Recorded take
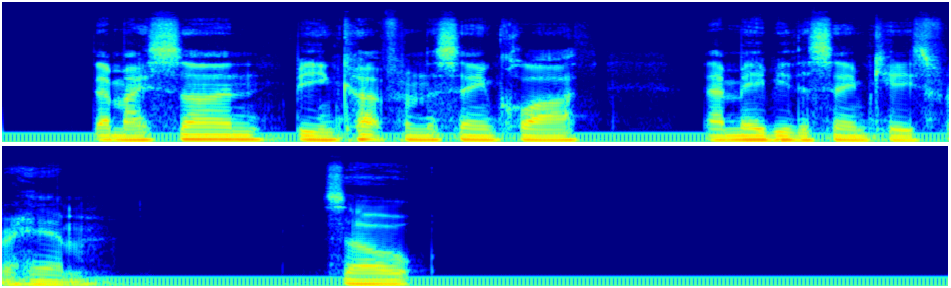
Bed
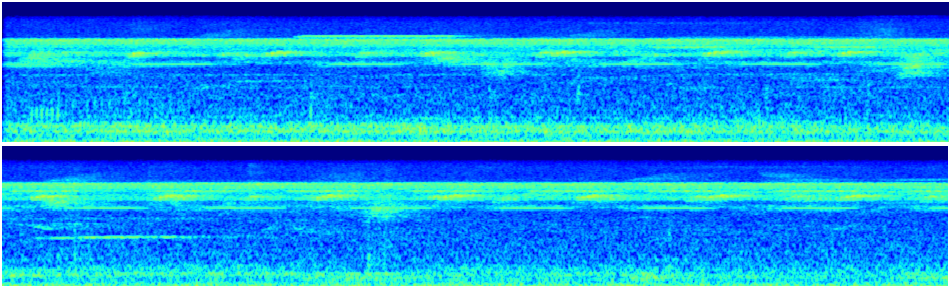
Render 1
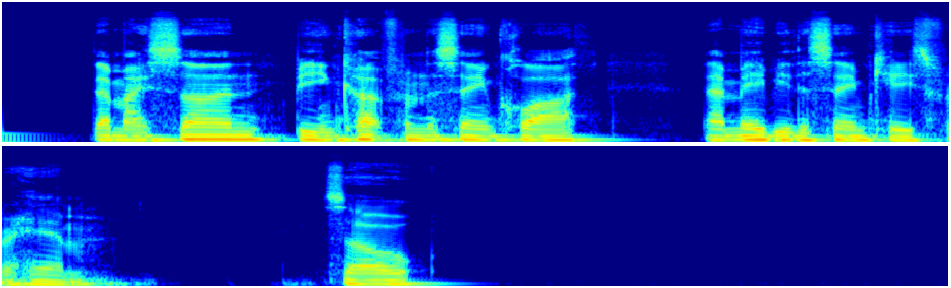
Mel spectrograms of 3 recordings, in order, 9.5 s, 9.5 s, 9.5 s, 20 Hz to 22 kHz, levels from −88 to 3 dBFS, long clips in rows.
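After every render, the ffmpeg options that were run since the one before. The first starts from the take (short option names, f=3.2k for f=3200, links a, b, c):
-af "bandreject=f=50:t=h:w=4,bandreject=f=100:t=h:w=4,bandreject=f=150:t=h:w=4,bandreject=f=200:t=h:w=4,bandreject=f=250:t=h:w=4"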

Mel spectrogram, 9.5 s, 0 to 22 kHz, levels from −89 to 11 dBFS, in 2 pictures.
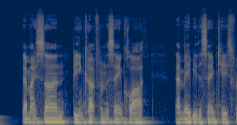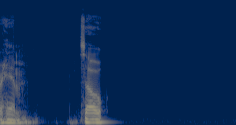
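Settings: -filter_complex "[0:a]asettb=1/sr,asplit=3[a][b][c];[a]atrim=end=5.194[d];[b]atrim=start=5.19:end=6.45,asetpts=PTS-STARTPTS,afade=t=in:d=0.004:c=qsin,afade=t=out:st=1.256:d=0.004:c=qsin,lowshelf=f=350:g=8[e];[c]atrim=start=6.446[f];[d][e]acrossfade=d=0.004:c1=hsin:c2=qsin[g];[g][f]acrossfade=d=0.004:c1=qsin:c2=hsin"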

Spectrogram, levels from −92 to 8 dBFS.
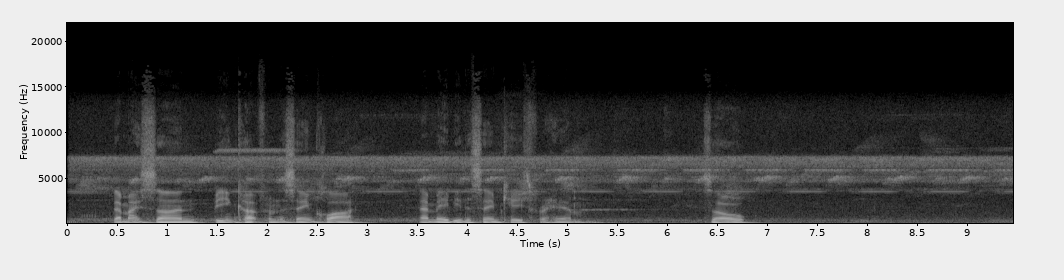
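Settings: -filter_complex "[1:a]volume=-10dB[a];[0:a][a]amix=inputs=2:normalize=0"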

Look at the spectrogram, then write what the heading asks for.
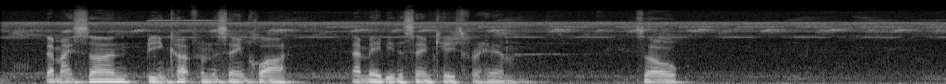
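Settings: -af "volume=11.5dB,alimiter=limit=-3dB:level=0:latency=1"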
